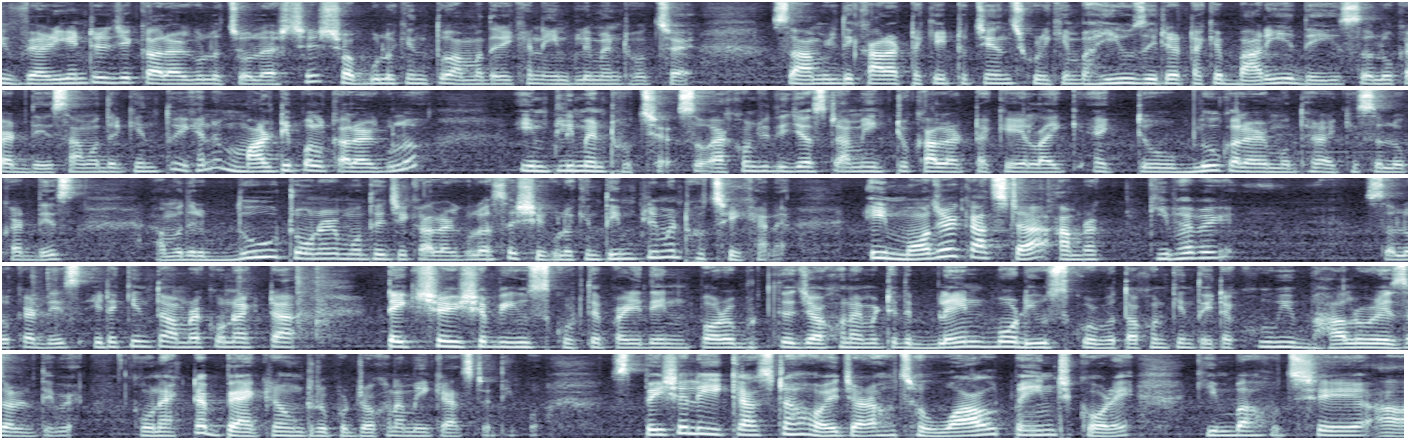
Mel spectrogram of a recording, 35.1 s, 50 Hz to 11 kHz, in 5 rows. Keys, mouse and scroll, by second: 3.8 ctrl+z, 5.3 click, 11.4 click, 12.1 click, 18.7 click, 19.0 ctrl+t, 19.7 alt+click, 21.4 space, 22.6 Return, 25.5 click.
